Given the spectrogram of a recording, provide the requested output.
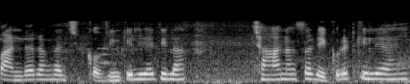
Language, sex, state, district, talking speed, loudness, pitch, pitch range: Marathi, female, Maharashtra, Gondia, 160 wpm, -15 LUFS, 235 Hz, 220-250 Hz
